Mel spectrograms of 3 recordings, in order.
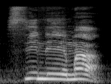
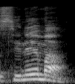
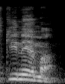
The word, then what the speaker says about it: cinema: जो पहला ये पॉइंट मैंने लिखा हूं, C के बाद जब IEY आए तो उसका उच्चारण हम स्व की तरह करेंगे। जैसे सिनेमा, CINEMA सिनेमा, नॉट किनेमा।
